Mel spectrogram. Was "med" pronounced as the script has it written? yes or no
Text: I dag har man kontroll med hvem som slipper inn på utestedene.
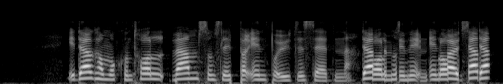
no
